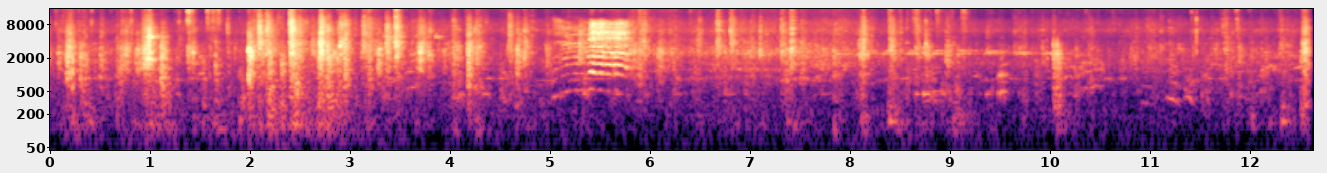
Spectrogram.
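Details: Goat with a full belly after eating special feed heads back into its shed in the evening, giving one wavering, quavering bleat about a second long midway, amid clattering, rustling and knocking sounds.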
